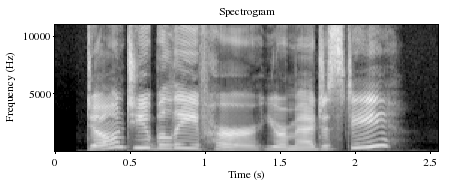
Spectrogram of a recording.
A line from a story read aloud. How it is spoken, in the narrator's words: cried Jack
